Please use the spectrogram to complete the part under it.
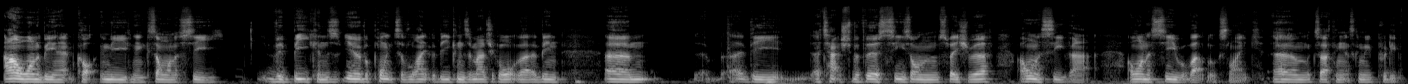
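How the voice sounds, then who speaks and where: A man's voice: medium pitch, little pitch movement, a little fast, a bit bright. Rambling, earnest man chatting. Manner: rambling, earnest, self-deprecating. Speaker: live stream host of a theme park news channel. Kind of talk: casual chat to camera on a live stream.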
